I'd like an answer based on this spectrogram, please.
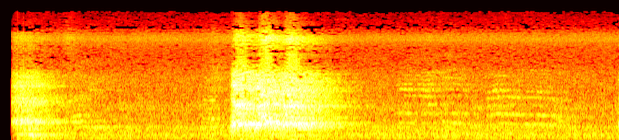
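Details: A two-year-old German Shepherd gives a loud, harsh burst of barking while guarding a cow house, with voices faintly behind.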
